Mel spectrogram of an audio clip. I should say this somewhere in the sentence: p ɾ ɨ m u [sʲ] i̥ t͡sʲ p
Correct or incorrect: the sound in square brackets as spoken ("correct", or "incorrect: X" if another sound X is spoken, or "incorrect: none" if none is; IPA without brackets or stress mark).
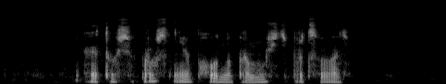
correct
